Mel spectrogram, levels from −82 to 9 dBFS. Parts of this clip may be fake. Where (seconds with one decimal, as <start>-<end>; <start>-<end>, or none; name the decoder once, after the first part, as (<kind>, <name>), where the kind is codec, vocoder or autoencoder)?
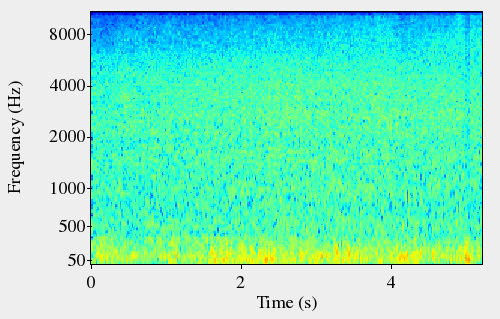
0.0-0.9 (codec, SNAC)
